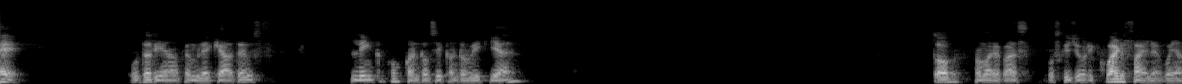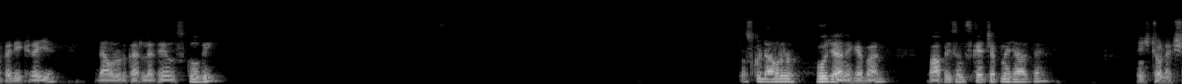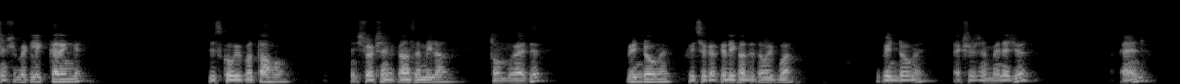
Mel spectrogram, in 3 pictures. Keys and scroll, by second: 1.7 ctrl+v, 2.1 Return.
